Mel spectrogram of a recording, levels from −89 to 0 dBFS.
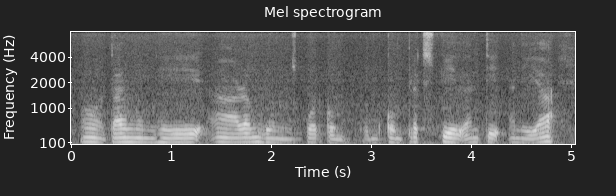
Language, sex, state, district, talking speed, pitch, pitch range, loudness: Mizo, male, Mizoram, Aizawl, 180 wpm, 110 Hz, 100-115 Hz, -19 LUFS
